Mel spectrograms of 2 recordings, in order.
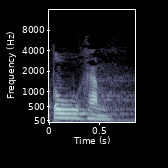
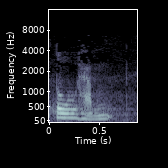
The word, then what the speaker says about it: hạnh: Cho nên thường thường mình đọc là tu hành. Chữ hành đó với chữ hạnh viết giống nhau. Chữ Hán là viết chữ hạnh cũng được, mà đọc là chữ hành cũng được, chữ hạnh cũng được. Thì hành là gì? Hành là tu hành đó. Mình nói đúng là tu hạnh.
